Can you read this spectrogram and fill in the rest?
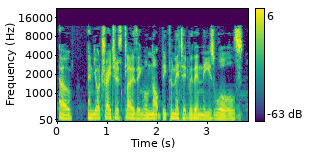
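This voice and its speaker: A man's voice: fairly low pitch, normal speed, dark tone, soft background music, natural voice. A man voicing a mean, sadistic woman prison warden, mocking and cruel, in a satirical story.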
